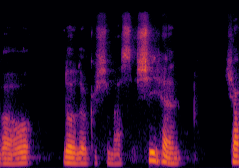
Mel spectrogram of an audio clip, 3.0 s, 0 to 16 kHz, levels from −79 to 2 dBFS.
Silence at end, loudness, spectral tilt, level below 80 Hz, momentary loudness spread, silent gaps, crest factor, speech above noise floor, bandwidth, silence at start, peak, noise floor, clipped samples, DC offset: 0 s; -27 LUFS; -4.5 dB/octave; -68 dBFS; 12 LU; none; 20 dB; 33 dB; 12.5 kHz; 0 s; -8 dBFS; -60 dBFS; under 0.1%; under 0.1%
